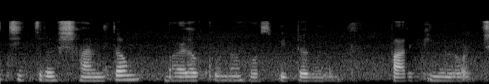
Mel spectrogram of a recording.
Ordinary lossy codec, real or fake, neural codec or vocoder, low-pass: none; real; none; none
